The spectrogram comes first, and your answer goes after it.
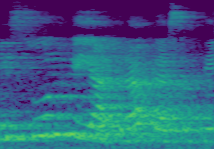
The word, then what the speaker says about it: निःशुल्क: प्रातः, अतः, ह के जैसे हलंत है कि जैसे इसका उच्चारण होता है, और ये विसर्ग का चिन्ह है।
